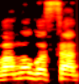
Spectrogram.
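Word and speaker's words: ग़म-ओ-ग़ुस्सा: उर्दू का रूल है, कवायद बताता है कि वाव को हम लोग साइलेंट, वाव को हम लोग मिला देते हैं दूसरे वाले वर्ड के साथ। तो गमो गुस्सा देखो लिखा हुआ कैसा है, आक्रोश।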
